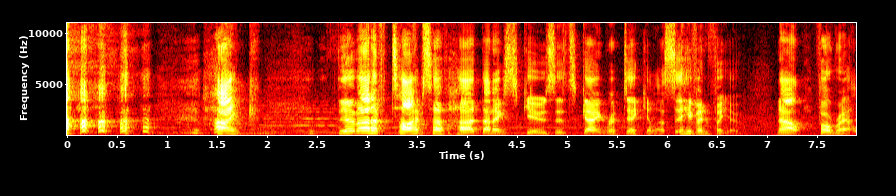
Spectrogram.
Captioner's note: laughs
